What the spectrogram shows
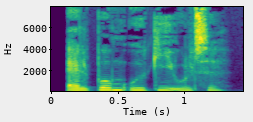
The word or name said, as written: albumudgivelse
